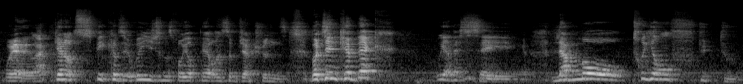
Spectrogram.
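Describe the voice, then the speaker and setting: An actor playing a pompous French-Canadian detective with a put-on accent in an old-time radio comedy stage show, theatrical and full of fillers. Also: male voice, sits high, very animated, normal speed, bright, forceful tone, slight background noise, exaggerated voice. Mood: smug. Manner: theatrical, hesitant with many fillers. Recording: roomy live stage recording.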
